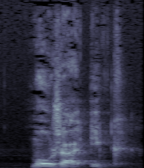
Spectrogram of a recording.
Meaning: mosaic (inlaid artwork)
- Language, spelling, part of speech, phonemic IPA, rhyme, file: Dutch, mozaïek, noun, /ˌmoː.zaːˈik/, -ik, Nl-mozaïek.ogg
